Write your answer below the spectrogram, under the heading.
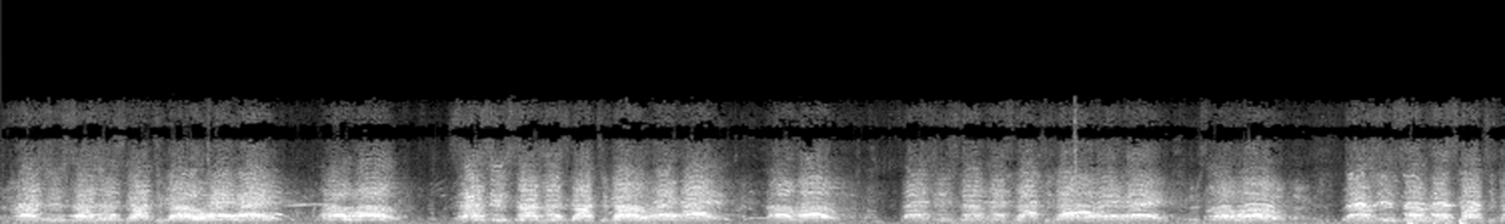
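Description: A small group of protesters screams and chants in forceful, rhythmic bursts of many raised voices, separated by brief pauses, repeating for about fifteen seconds.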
